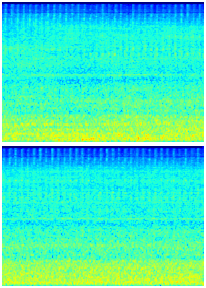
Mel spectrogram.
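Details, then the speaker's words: Vehicle at Copart salvage auction, started after sitting with rotten, varnished gas: steady, even idle with a constant low rumble and no knocks, misses or surging; runs surprisingly well. "as she runs well i'll give her that she does run well okay i honestly didn't expect it to run that good not at all"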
